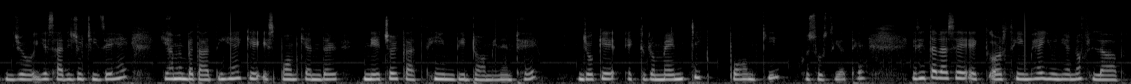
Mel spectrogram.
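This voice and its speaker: A woman tutor walks through a poem in a casual lesson, pausing on fillers and correcting herself as she goes. Her voice sits a little high but sounds very dark and mellow, with a flat, even delivery. She slows right down whenever she reads a quoted line. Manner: hesitant, with frequent fillers and self-corrections. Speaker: literature tutor. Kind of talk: explaining a poem in a Hindi-English lesson.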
